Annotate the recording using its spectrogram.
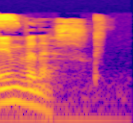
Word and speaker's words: Inverness: Inverness. – Inverness. So the emphasis is on the in.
